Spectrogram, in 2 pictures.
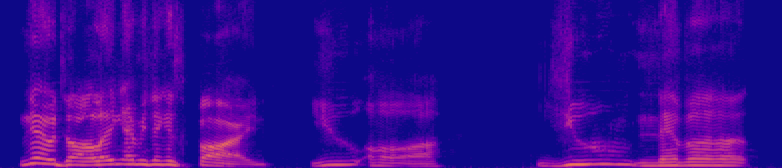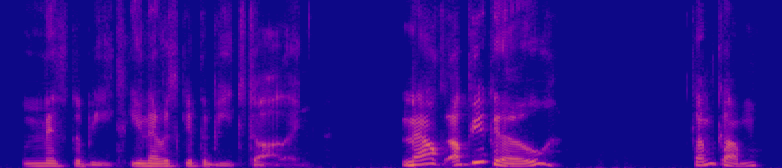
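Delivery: mock British voice, fake accent. Speaker acts out a man's words in a story, in a put-on British accent.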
